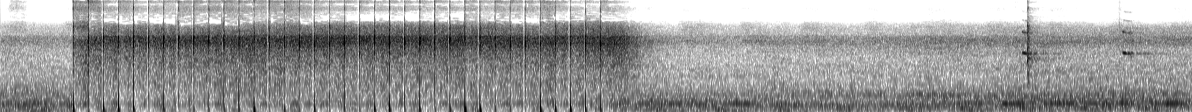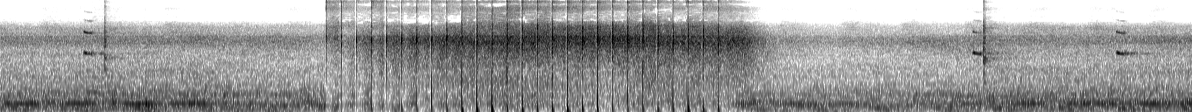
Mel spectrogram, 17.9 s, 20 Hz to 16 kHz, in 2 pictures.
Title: NdYag Laser Tattoo Removal System PL532A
